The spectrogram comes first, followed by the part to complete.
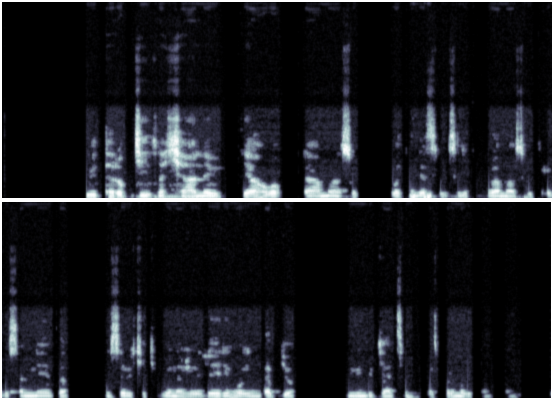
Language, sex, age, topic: Kinyarwanda, male, 18-24, health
